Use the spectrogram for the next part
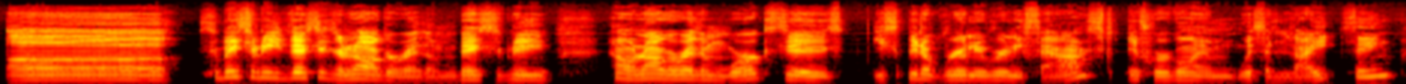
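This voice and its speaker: This VTuber has a lowish, clean-sounding voice at a normal speed. She reacts live with casual, bubbly anime-streamer cuteness, cursing and voicing her thoughts as they come.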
